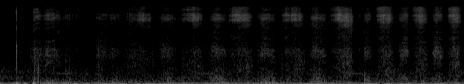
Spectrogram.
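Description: A solid red bar of soap is held in the hands while fingernails rub and scratch across its edges and faces. The result is a quick run of dry, rhythmic scratching strokes, each with a bright, hissy edge over a soft low rumble of handling.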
